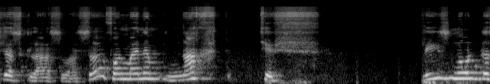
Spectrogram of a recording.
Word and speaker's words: Nachttisch: The pronunciation for both is the same, Nachttisch. So you don't have to necessarily say Nachttisch. No, Nachttisch. It sounds the same, but when you write,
